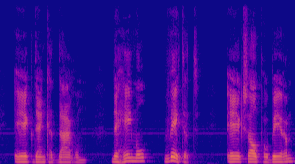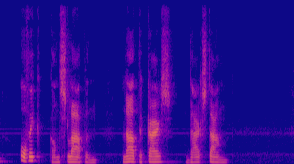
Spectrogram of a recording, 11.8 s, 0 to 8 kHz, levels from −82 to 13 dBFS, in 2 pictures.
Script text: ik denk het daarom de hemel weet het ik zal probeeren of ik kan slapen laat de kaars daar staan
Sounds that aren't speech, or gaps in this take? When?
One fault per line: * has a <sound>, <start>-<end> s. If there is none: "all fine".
all fine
